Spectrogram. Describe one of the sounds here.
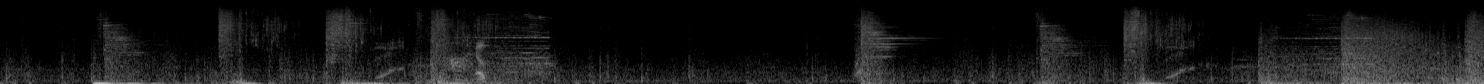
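Sword blows clang and thud during a fight.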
